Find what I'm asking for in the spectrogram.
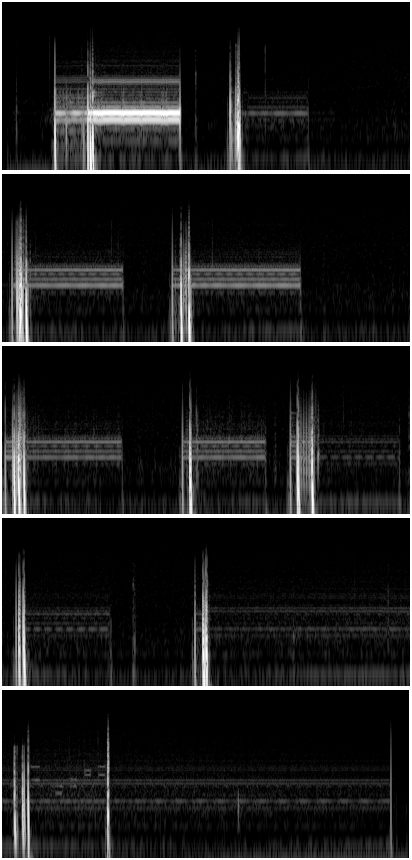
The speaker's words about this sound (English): That's going to stack up two callback circuits, then go into the toll trunk and dial something that goes off hook, triggering the identifier to spill out that strange MF sequence again.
